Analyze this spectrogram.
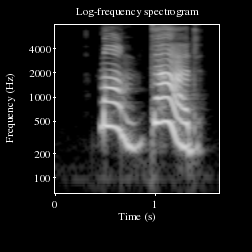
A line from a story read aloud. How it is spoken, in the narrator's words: exclaimed Rose, practically buzzing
